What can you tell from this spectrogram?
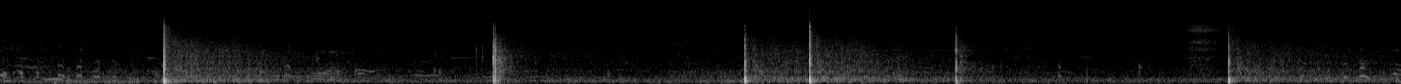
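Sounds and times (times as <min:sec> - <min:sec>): fireworks bursting: 0:00.0 - 0:10.6, 0:11.4 - 0:14.0
high hiss: 0:11.8 - 0:12.4.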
